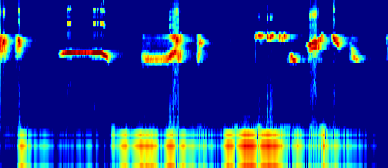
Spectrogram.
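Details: Orange-headed thrush in 'teler' style, delivering a clear level whistle, then buzzy slurred notes and high thin whistles, with a droning low hum beneath throughout.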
